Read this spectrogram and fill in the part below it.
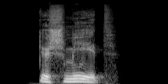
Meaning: past participle of schmähen
- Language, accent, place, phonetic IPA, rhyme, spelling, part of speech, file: German, Germany, Berlin, [ɡəˈʃmɛːt], -ɛːt, geschmäht, verb, De-geschmäht.ogg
